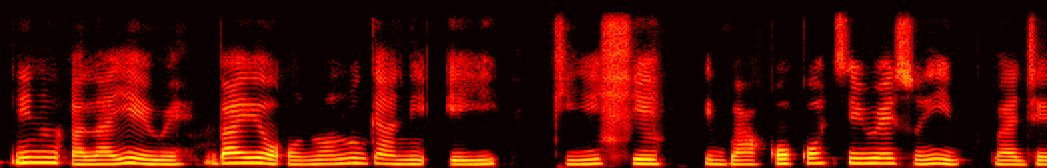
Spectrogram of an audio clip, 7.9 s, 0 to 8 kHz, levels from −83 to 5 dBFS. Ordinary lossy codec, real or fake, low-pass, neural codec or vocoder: none; fake; 7.2 kHz; codec, 24 kHz, 1.2 kbps, DualCodec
